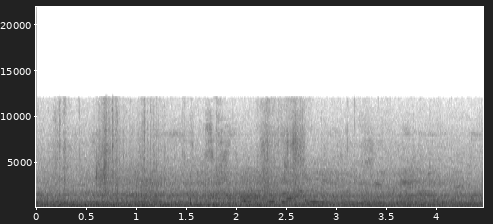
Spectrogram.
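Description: Steady outdoor background noise with faint, distant voices.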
